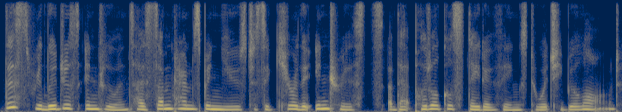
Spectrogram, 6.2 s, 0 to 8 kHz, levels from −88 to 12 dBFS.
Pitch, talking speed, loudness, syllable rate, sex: 220 Hz, 200 wpm, -18 LUFS, 6.3 syllables/s, female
